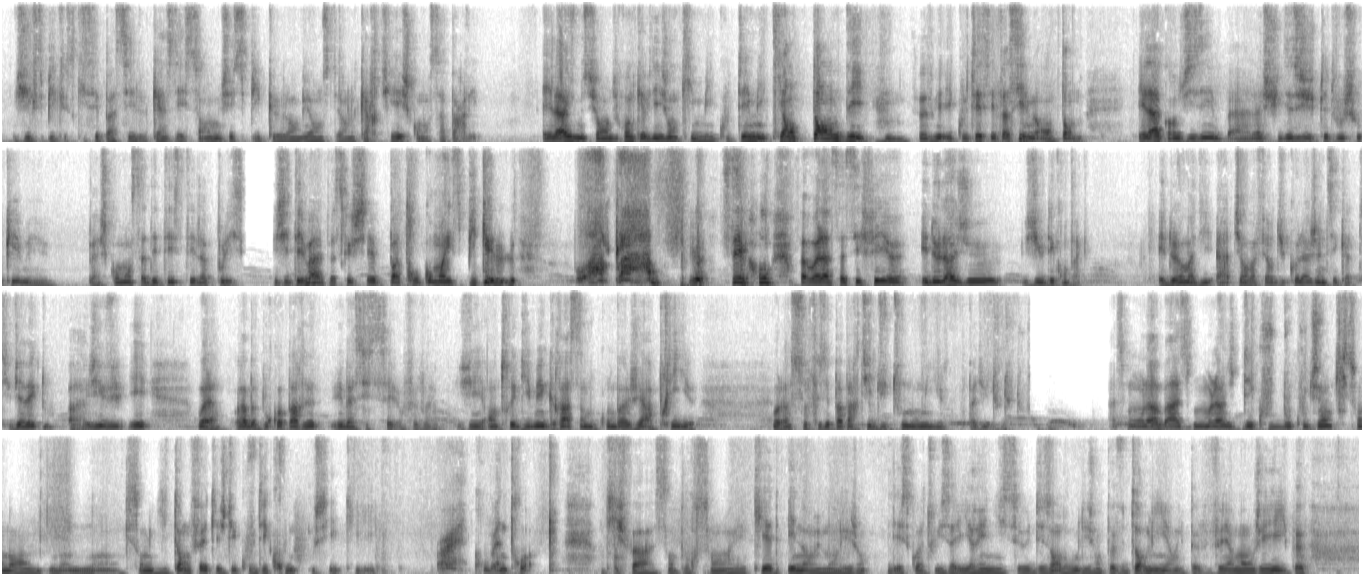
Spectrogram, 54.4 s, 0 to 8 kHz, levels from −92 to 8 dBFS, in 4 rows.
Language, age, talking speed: French, 40-59, 235 wpm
